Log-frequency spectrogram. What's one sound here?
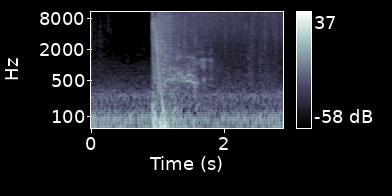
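An energy weapon fires with a sharp crackling burst.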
